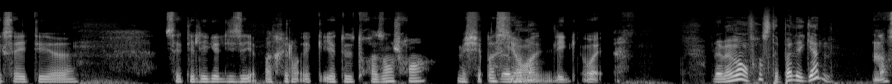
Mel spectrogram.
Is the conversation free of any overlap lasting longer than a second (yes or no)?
yes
